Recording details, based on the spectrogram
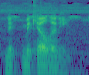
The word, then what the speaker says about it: McElhenney: I can't ever say his name right. Rob McKinley. – McElhenney. – I think you're right.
